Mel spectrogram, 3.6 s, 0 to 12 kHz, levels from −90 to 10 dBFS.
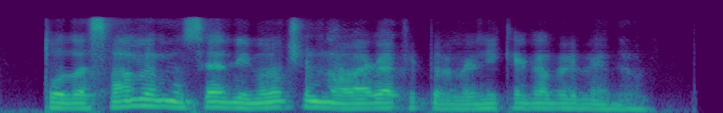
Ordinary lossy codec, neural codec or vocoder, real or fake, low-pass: none; codec, 16 kHz, 1 kbps, FreqCodec, smaller model; fake; 7.2 kHz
